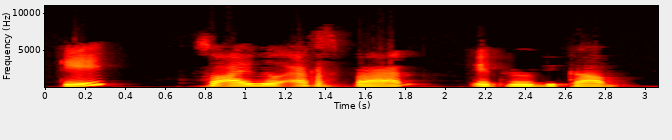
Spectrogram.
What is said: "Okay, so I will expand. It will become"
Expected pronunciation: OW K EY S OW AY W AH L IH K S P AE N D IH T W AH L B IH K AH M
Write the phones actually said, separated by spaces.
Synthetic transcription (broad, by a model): K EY S OW AY W AH L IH K S P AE N IH T W AH L B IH K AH M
